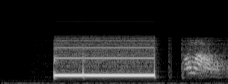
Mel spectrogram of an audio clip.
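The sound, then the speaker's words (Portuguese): A single loud, steady telephone tone sounds for about a second, like a call ringing through on the line, followed immediately by a voice beginning to speak. “Vamos ligar mais uma coisinha? Ai, liga, liga, vai, liga!”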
